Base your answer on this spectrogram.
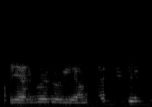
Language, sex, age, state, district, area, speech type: Telugu, female, 60+, Andhra Pradesh, Bapatla, urban, conversation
